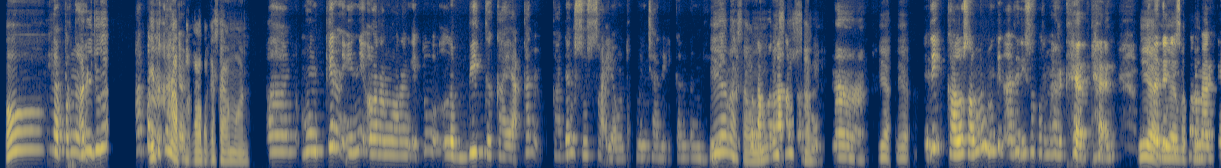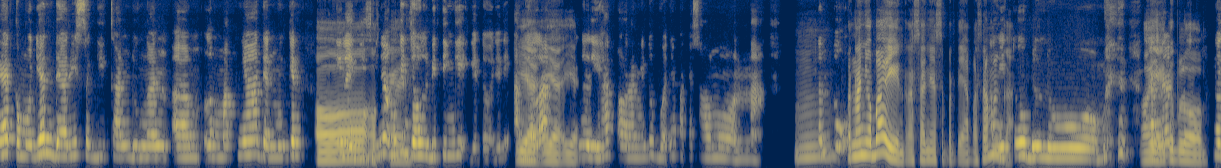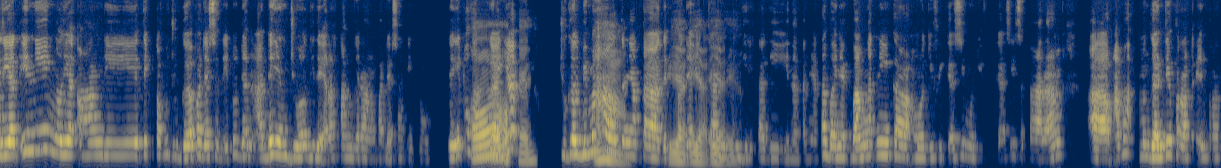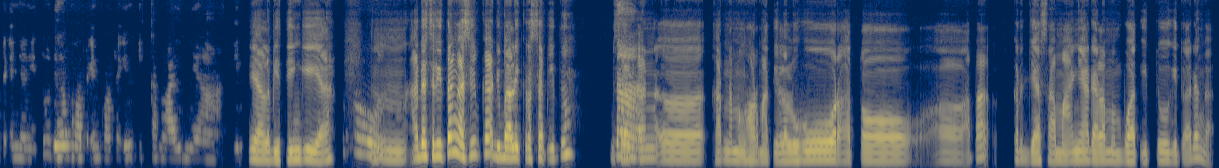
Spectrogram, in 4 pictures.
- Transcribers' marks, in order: unintelligible speech; static; laughing while speaking: "supermarket"; chuckle; other background noise
- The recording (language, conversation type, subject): Indonesian, podcast, Makanan atau resep keluarga apa yang diwariskan turun-temurun beserta nilai di baliknya?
